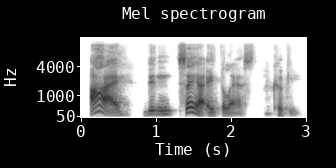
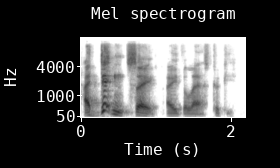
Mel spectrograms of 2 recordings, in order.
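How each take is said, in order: First: I lifted, line rising to the end; stress on I. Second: I pressed hard; emphatic I. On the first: Speaker asking what it implies, stress on I. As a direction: lean on I and let it rise. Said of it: "So what does this imply?". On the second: Speaker giving another take, emphatic stress on I. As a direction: make I emphatic. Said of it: "Em-, emphatic". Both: Shown as a demonstration.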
